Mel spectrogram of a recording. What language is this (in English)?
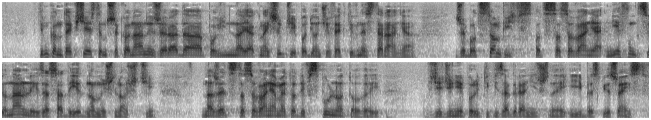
Polish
